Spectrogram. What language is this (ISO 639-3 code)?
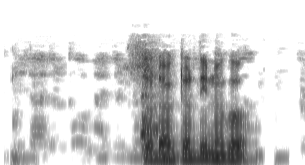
xka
